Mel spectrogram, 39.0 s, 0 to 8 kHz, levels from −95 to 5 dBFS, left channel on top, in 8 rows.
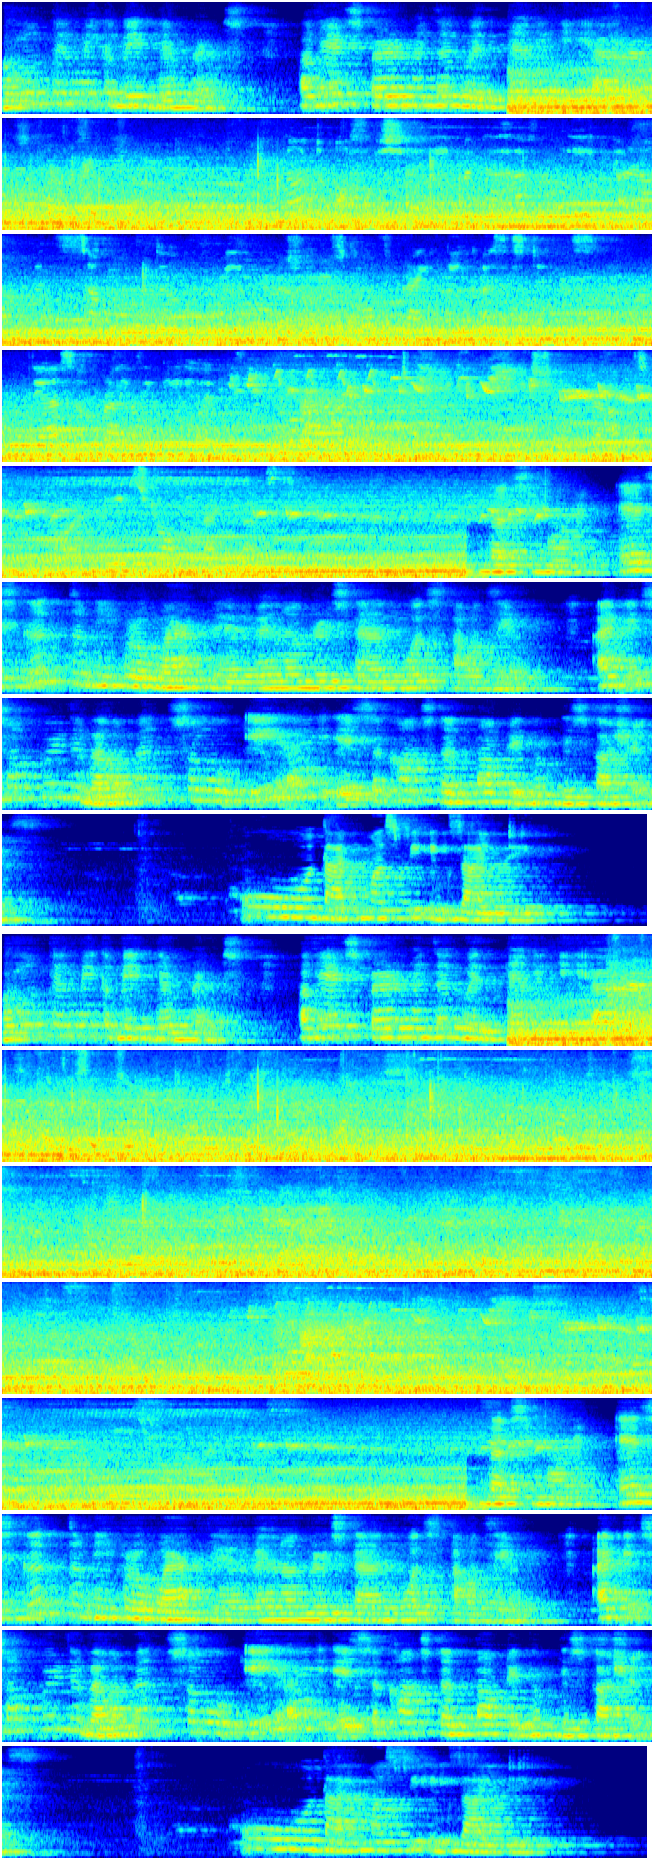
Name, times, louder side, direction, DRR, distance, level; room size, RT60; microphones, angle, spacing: voice 1, 0.0-1.8 2.2-5.9 22.2-22.3 23.1-28.3 28.8-34.3, equal, 65° right, 3 dB, 6.2 m, -33 dB
sound 1, 3.8-23.0, equal, 5° right, 0.7 m, -26 dB
sound 2, 4.5-21.1, right 5 dB, 85° right, 0.7 m, -33 dB
voice 2, 6.8-14.2 14.8-19.5 19.9-21.7 28.7-28.8 35.8-38.1, left 1 dB, 50° left, 2 dB, 5.9 m, -37 dB
sound 3, 16.3-23.6, left 3 dB, 20° left, 4.1 m, -39 dB
27.5 x 17.0 x 7.3 m, 1.1 s
head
